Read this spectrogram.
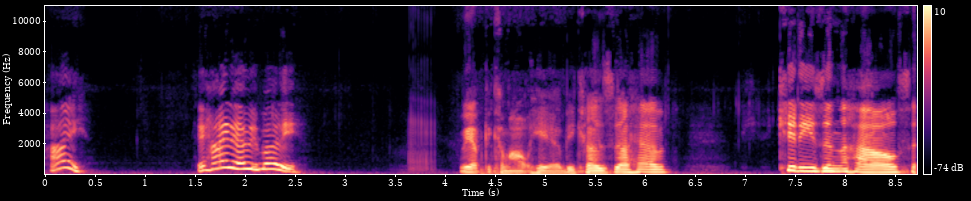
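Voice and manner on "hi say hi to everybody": coaxing pet talk. Real, not acted. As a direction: prompt a pet in a tiny high voice. Coaxing the parrot to greet.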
